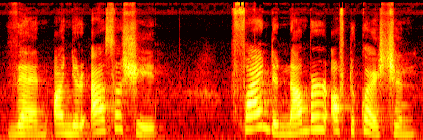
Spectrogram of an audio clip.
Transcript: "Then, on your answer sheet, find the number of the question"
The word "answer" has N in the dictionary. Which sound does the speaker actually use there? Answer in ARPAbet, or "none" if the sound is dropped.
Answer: none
